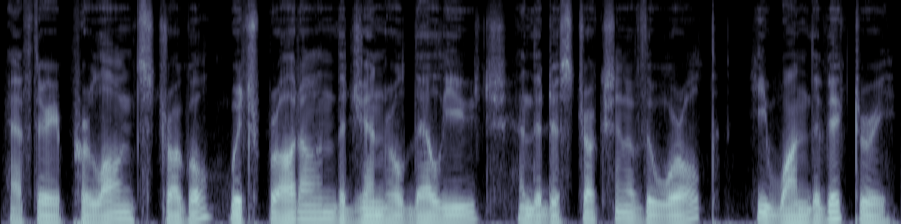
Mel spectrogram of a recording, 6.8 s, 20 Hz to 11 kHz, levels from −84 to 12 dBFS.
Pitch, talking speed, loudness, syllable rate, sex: 95 Hz, 180 wpm, -18 LUFS, 5.1 syllables/s, male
